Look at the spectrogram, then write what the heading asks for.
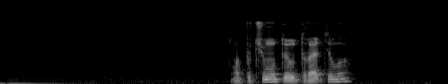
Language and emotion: Russian, neutral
